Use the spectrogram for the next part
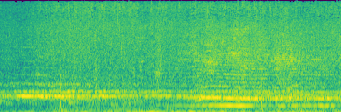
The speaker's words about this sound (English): And what we just heard from the … album was song.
